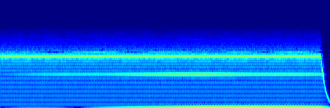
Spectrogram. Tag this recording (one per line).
multisample
square
subtractive
synth
triangle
